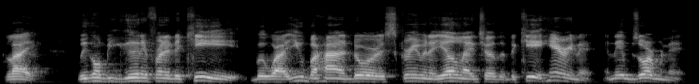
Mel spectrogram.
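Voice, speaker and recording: A man with a bright, forceful voice speaks earnestly as a podcast co-host, stopping to find his words. His voice sits at an ordinary pitch. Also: quick pace. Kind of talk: casual podcast chat.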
